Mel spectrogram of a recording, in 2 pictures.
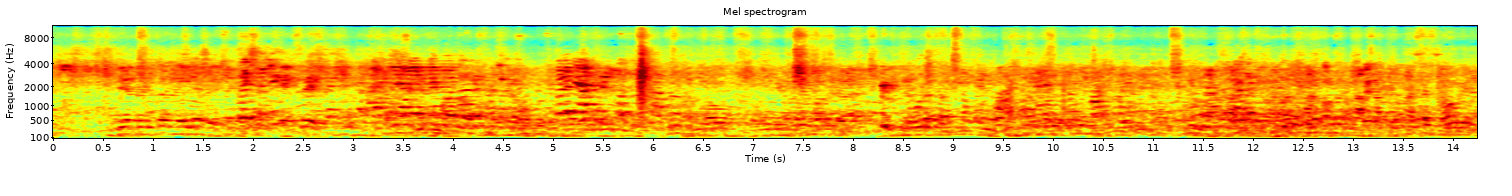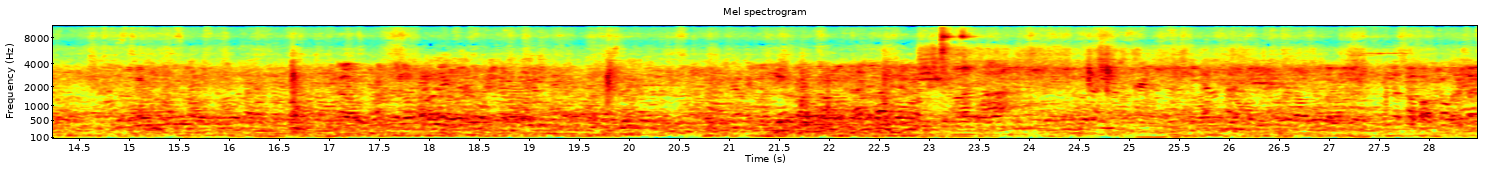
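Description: A crowd of men chatter loudly close by, echoing in a hallway.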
